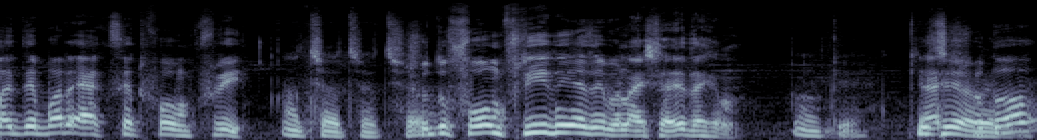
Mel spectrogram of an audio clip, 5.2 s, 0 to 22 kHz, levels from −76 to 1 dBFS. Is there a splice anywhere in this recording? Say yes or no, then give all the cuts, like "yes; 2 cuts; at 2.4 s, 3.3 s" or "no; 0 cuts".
no; 0 cuts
